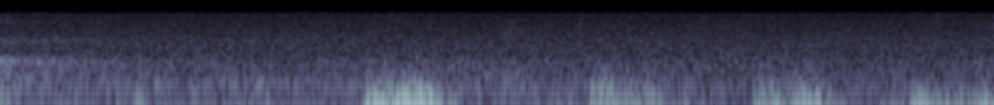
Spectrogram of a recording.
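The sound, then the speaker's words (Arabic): Steady rain hisses throughout while several deep rolls of thunder rumble in, one stronger burst followed by two softer ones, loud against the constant downpour. “ماذا تقول إذا نزل المطر عندك؟”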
